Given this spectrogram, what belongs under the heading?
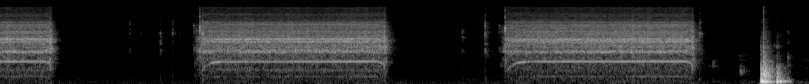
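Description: A power screwdriver loosens screws on a model holder from a Titanic 200 kit, with two or three separate bursts of high whirring motor close by, separated by silent gaps and ending with a clatter.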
